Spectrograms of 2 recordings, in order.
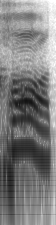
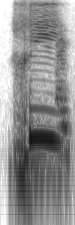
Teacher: Kho dia berat, khi lebih ringan.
